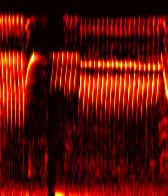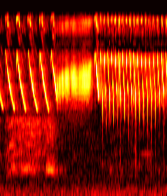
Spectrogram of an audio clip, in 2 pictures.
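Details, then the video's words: Chattering 'ngoceh dor dor' canary song: a rapid trill, a brief cut, then a steady trill over a held high note, several slow falling sweeps, a buzzy burst and a final quick trill. "Burung kenari ngoceh dor dor - kicauan burung"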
